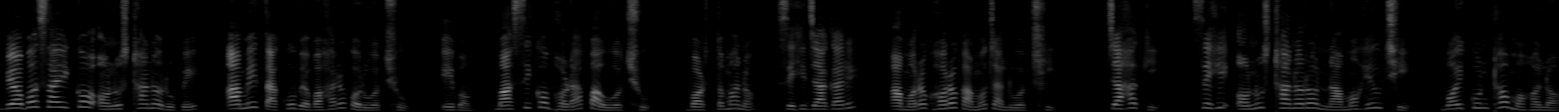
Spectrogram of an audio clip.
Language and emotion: Odia, neutral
